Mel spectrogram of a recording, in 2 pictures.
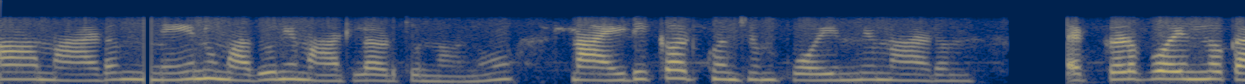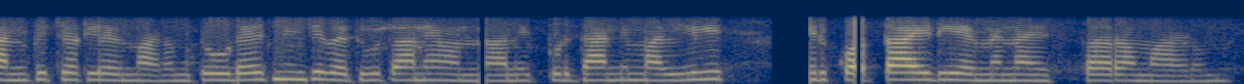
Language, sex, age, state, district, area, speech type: Telugu, female, 30-45, Andhra Pradesh, Guntur, urban, conversation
